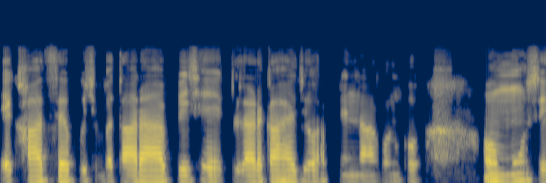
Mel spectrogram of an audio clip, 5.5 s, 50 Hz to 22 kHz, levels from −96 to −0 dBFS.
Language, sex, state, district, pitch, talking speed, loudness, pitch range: Hindi, male, Bihar, Gaya, 120 Hz, 210 wpm, -18 LUFS, 115-125 Hz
